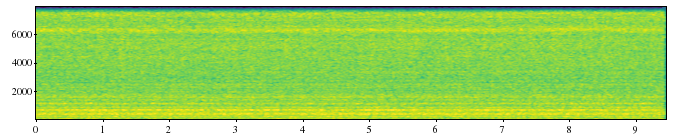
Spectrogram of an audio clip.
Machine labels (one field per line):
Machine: fan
